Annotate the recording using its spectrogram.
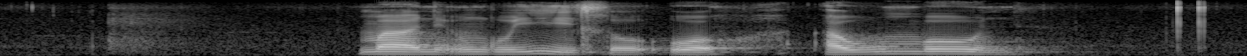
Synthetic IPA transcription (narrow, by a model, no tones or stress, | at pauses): manḭʔuŋɡujiɬɔwɔawum̩boːni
